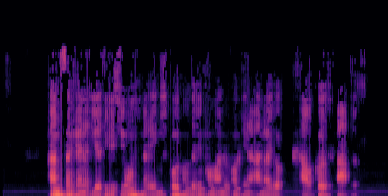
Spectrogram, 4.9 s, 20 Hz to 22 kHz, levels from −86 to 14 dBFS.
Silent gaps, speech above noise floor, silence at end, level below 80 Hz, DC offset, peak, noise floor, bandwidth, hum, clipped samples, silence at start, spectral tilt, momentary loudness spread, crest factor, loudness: none; 42 dB; 0.4 s; -60 dBFS; under 0.1%; -6 dBFS; -71 dBFS; 16.5 kHz; none; under 0.1%; 0.6 s; -2 dB/octave; 10 LU; 24 dB; -28 LUFS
